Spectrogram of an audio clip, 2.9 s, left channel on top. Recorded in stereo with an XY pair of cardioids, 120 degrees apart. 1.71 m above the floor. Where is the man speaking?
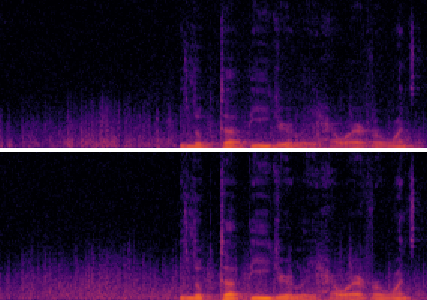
30° right, 0.5 m.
